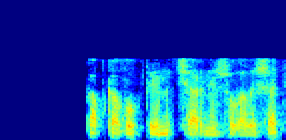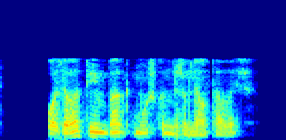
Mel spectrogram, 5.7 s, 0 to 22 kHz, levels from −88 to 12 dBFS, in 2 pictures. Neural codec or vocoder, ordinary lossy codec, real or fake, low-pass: none; AAC, 16 kbps; real; 7.2 kHz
